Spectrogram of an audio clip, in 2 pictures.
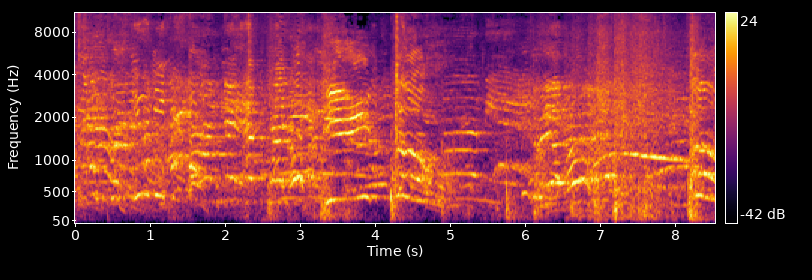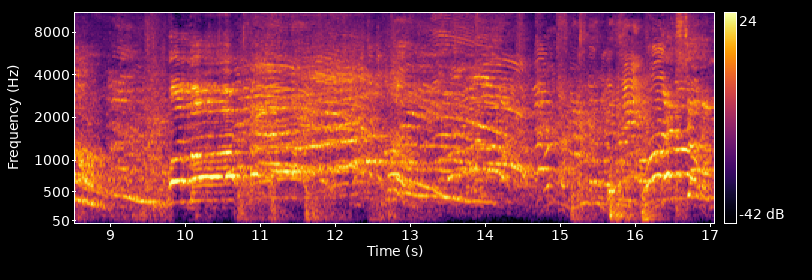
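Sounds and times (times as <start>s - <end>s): crowd shouting: 0.0s - 17.0s.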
